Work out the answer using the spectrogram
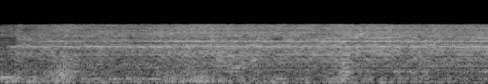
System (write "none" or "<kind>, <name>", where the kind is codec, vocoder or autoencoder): vocoder, HiFi-GAN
